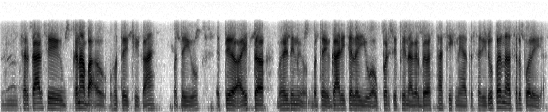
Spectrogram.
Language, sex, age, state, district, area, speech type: Maithili, male, 18-30, Bihar, Samastipur, urban, conversation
